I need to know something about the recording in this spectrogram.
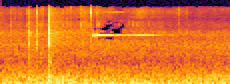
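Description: A card reader beeps.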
